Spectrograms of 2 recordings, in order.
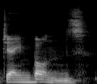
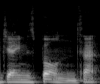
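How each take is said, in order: First: It has no final m and an added s. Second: It has a final m and no final s. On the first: "what they actually say is Jane Bonds. They put the S on the end of Bonds" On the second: "it's very difficult to say James Bond"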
